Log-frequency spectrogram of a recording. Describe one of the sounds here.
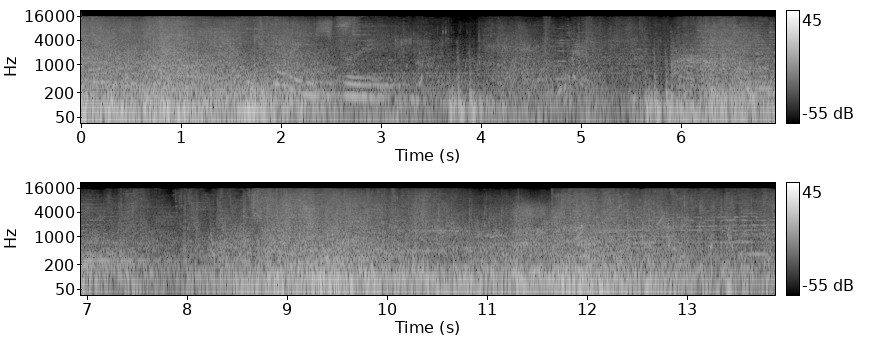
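Magic blasts and weapon hits crackle and boom in a busy fight.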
